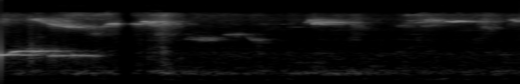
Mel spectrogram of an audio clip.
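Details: Long-tailed Manakin, tropical Americas (often seen in Costa Rica), gives a brief, mellow whistled toledo call of about half a second, part of a collective courtship display by two males, over a steady low hum and faint hiss.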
